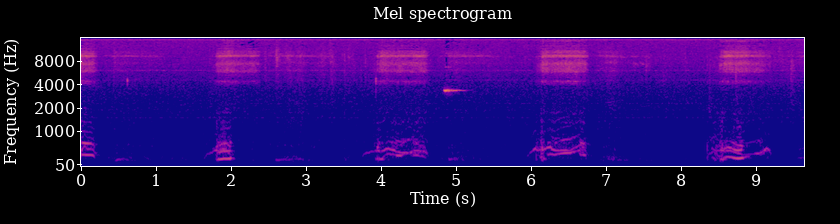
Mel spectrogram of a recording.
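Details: A ten-week-old female Staffordshire bull terrier puppy snoring while asleep: rhythmic, rattling snores, about 27 a minute, with quiet pauses between them.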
